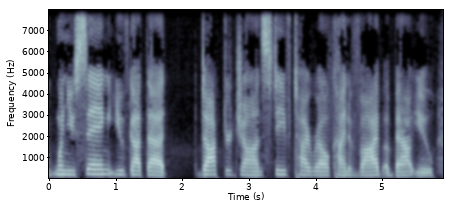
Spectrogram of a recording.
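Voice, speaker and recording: A chatty woman psychic giving a reading, her talk full of fillers and quick strings of questions. Her voice sits at a middle pitch. The sound is dry and close, with no room echo. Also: a bit bright. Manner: chatty, thinking aloud with many fillers; asks many quick questions in a row. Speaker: psychic medium. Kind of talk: live reading session with a client.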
